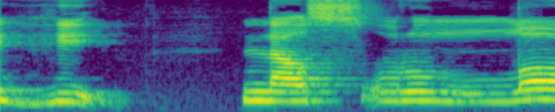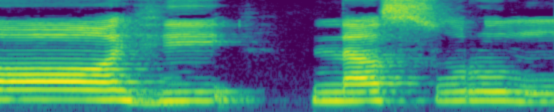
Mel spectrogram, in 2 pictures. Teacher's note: हा के नीचे ज़ेर, बगैर खींचे पढ़ेंगे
